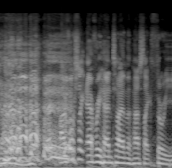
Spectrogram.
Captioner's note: both laugh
